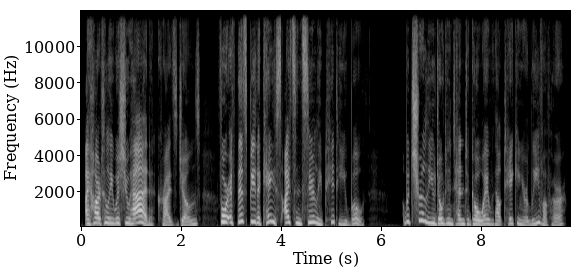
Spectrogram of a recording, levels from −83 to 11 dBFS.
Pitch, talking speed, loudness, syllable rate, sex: 255 Hz, 195 wpm, -19 LUFS, 5.4 syllables/s, female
